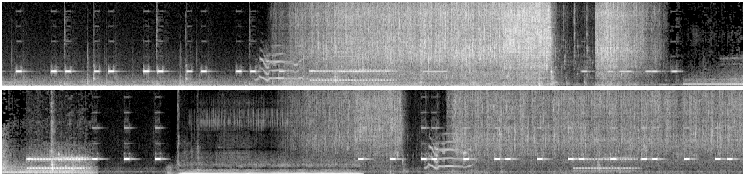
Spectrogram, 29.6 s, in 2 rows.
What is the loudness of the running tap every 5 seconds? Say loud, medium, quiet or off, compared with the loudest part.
off, loud, loud, off, quiet, quiet.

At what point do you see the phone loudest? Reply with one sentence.
The volume of the phone peaks at 16 seconds.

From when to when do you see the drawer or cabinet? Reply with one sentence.
You can hear the drawer or cabinet from 5.0 to 6.0 s and from 23.2 to 24.2 s.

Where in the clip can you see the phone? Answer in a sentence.
You can hear the phone from 6.1 to 8.0 s, from 15.3 to 16.6 s and from 26.2 to 27.6 s.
